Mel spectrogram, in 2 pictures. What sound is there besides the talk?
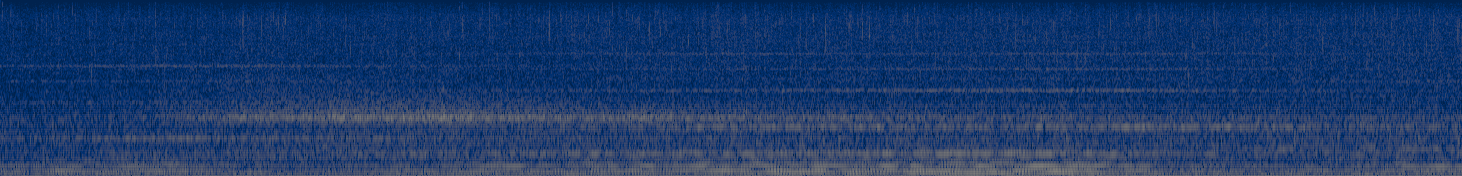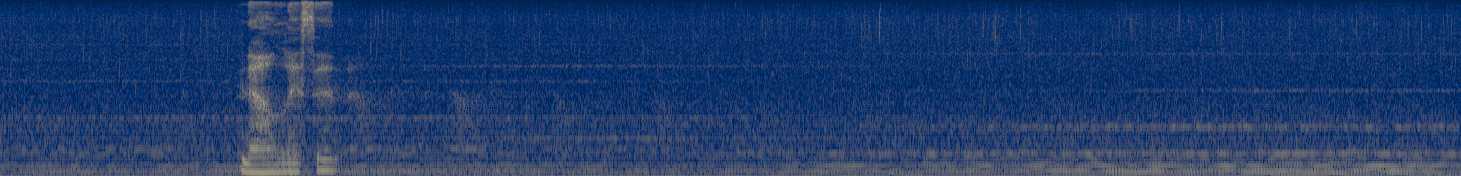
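trickling running water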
